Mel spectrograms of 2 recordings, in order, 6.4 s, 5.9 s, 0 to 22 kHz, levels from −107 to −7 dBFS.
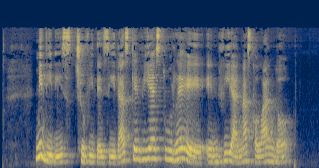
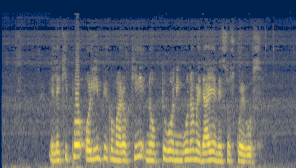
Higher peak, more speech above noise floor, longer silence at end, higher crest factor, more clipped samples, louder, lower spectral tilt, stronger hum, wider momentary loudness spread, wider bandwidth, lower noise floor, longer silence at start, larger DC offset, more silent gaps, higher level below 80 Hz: second, -6 dBFS vs -2 dBFS; about the same, 38 dB vs 36 dB; second, 0.5 s vs 0.75 s; about the same, 20 dB vs 16 dB; neither; second, -23 LUFS vs -16 LUFS; second, -3 dB/octave vs -7.5 dB/octave; neither; about the same, 8 LU vs 8 LU; about the same, 11.5 kHz vs 10.5 kHz; first, -62 dBFS vs -51 dBFS; second, 0.7 s vs 1 s; neither; neither; second, -64 dBFS vs -52 dBFS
